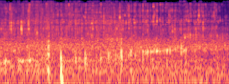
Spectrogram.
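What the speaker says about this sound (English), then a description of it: "squeeze it, and the water goes right through the filter just like that" Water squeezed by hand through a survival straw filter, a soft continuous trickle and spatter with small drips, close and fairly quiet, with no talking.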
